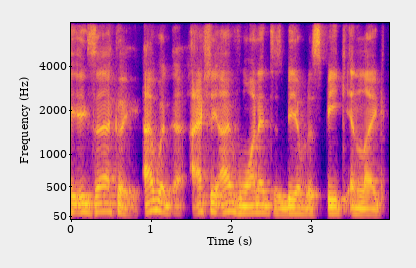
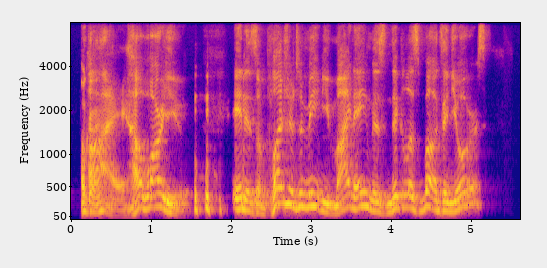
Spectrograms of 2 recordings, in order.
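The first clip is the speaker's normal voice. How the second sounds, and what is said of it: Announcer voice. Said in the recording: “announcer voice”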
